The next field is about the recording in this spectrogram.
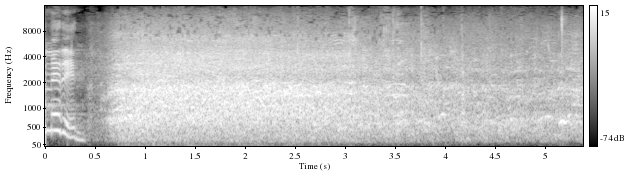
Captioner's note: audience laughing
